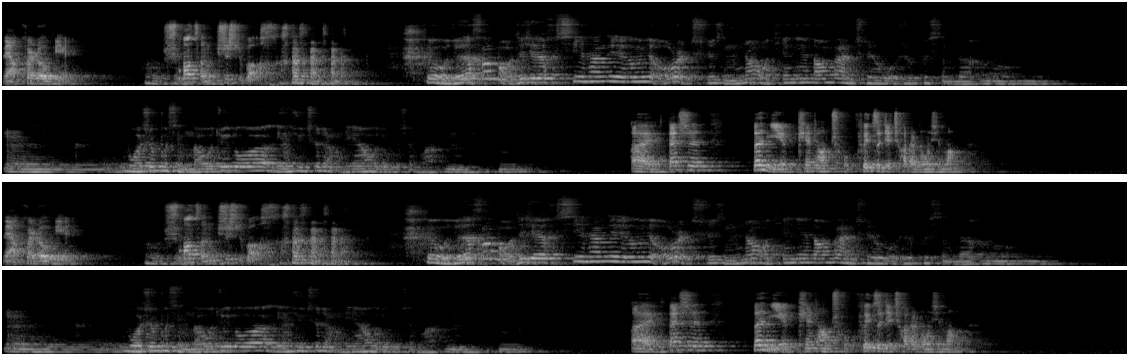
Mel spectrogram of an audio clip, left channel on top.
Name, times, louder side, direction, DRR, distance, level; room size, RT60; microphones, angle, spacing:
voice 1, 0.0-0.6 1.6-3.4 4.0-4.3 11.3-12.6 17.5-18.4 18.8-20.8, left 3 dB, 50° left, 0 dB, 2.6 m, -30 dB
voice 2, 1.4-1.8 3.9-10.5 12.0-12.1 12.4-16.5, equal, 20° left, -1 dB, 1.5 m, -34 dB
12.0 x 7.1 x 5.3 m, 0.77 s
head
